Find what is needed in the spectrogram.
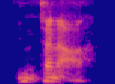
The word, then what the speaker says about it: امتنع: Now what's fascinating here is you can see فأمتنع, the initial vowel that's written with the alif, but you're supposed to pronounce it as a vowel, right? In classical Arabic would be امتنع. – Yeah. – فأمتنع, امتنع. There should be no فأمتنع. Should not be a hamza there, right?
